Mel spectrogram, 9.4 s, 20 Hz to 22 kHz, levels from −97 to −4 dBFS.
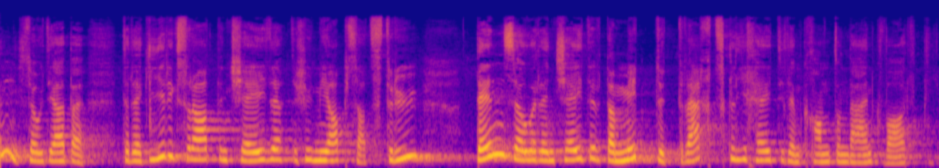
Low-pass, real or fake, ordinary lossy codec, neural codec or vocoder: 14.4 kHz; fake; none; vocoder, 44.1 kHz, 128 mel bands every 512 samples, BigVGAN v2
